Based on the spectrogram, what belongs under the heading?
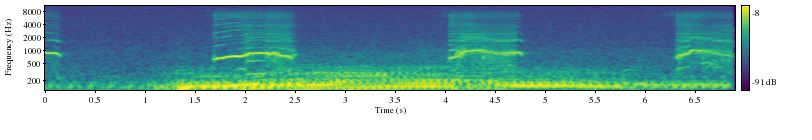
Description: Here is another video of my fat cat snoring ;) he is so loud!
